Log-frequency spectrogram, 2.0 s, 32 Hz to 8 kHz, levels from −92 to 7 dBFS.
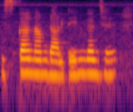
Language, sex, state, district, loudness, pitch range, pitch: Hindi, female, Jharkhand, Palamu, -17 LUFS, 200-215 Hz, 210 Hz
